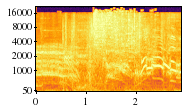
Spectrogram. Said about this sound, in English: Bates slammed headfirst through the window, breaking the glass.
